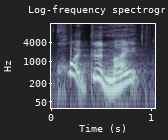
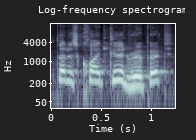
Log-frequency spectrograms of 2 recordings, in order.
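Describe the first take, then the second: First: Put-on high, jokey Australian accent; hammed-up Australian accent; accidental Australian. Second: Put-on high, plummy English gentleman accent; mock upper-class English accent; posh gentleman. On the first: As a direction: slip into a mock Australian accent. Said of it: "I did turn into an Australian". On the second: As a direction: play a pompous English gent. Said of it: "I meant to be a gentleman".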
